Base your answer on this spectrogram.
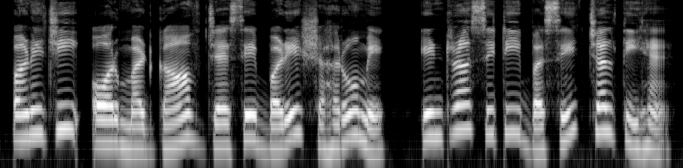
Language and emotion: Hindi, neutral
